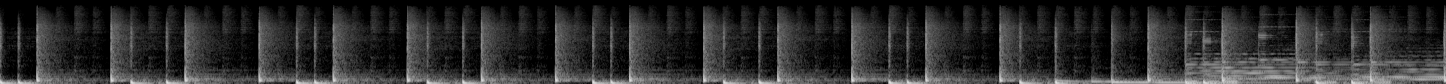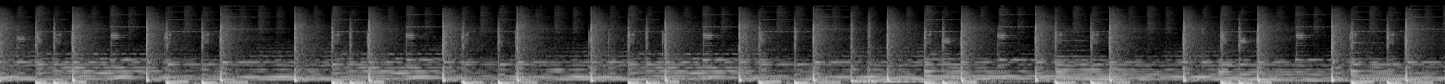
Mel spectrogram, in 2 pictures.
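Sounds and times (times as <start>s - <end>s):
drums with Yamaha ProR3 plate reverb: 0.0s - 28.8s.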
